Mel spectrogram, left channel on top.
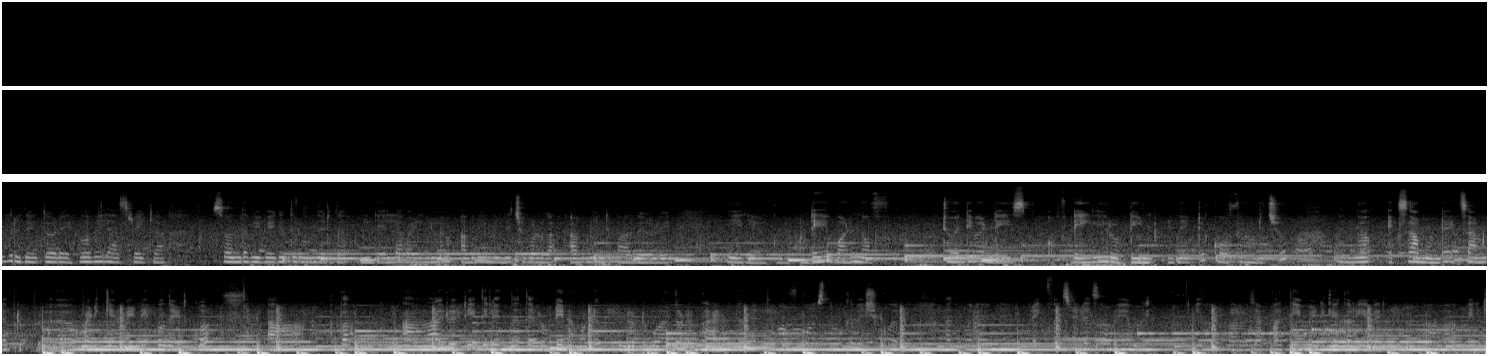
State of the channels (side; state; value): left; silent; digital silence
